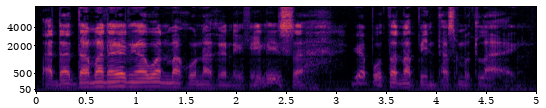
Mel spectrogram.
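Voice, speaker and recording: A man acting a calm older father and head of a household in an Ilocano radio drama. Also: low voice, moderate pace, creaky, a little hiss or hum, heavily acted. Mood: calm, reasoning.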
